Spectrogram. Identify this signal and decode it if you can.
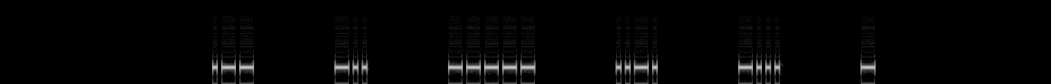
Morse code, heard as a keyed tone, about 27 wpm, 800 Hz. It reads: W D 0 F B T
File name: (spaced) / QSOs Spaced-mp3s / WD0FBT 1 @25 sp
